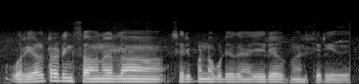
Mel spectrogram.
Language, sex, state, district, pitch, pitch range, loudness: Tamil, male, Tamil Nadu, Kanyakumari, 125 Hz, 115-135 Hz, -18 LUFS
